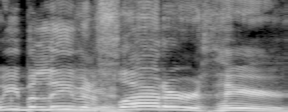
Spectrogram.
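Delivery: very loud, shrill, high put-on southern drawl. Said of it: "mostly southern accent".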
